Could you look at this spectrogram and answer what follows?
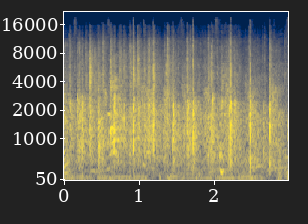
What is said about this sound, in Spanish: Un aplauso, un aplauso para Elda Prestigio, por favor, ¿eh?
